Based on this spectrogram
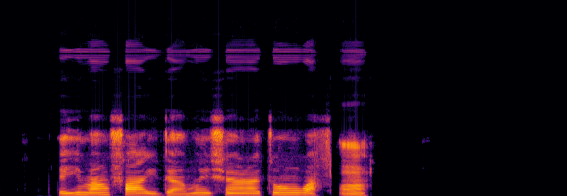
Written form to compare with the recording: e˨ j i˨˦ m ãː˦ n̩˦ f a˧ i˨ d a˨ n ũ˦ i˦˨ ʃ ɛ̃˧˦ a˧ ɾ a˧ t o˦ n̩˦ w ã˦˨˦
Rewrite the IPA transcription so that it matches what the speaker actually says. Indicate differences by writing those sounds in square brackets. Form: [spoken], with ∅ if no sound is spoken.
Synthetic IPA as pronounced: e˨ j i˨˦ m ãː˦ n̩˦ f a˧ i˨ d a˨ [m] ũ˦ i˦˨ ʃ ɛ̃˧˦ a˧ ɾ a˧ t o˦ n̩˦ w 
